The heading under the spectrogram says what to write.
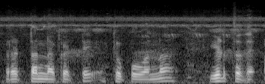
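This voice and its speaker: A man's medium-pitched voice comes through with noticeable background noise around it. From Karnataka, Sagar taluk (Malnad region). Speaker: art teacher and hobby beekeeper. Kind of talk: explanatory demonstration. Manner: halting, with frequent pauses.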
